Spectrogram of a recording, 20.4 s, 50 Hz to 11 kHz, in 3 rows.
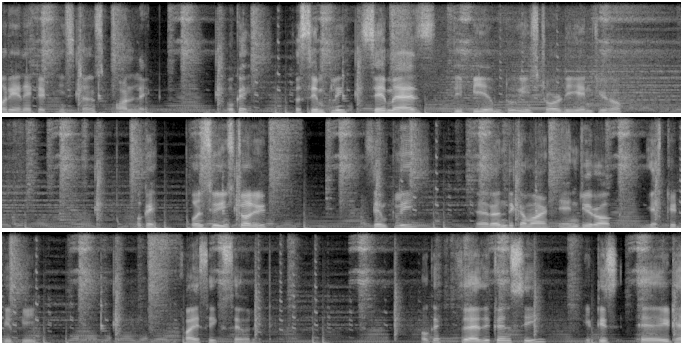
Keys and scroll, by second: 8.2 BackSpace.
